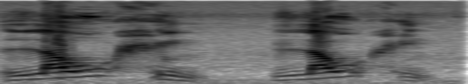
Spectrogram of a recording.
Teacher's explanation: یہاں پر واو ساکن سے پہلے زبر آ رہا ہے، تو واو ساکن سے پہلے زبر ہو تو یہ واو لین کا قاعدہ ہے، اس کو لمبا نہیں کرنا · اور ہا کی آواز حلق کے درمیان والے حصے سے نکلے گی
